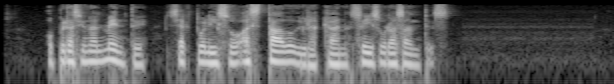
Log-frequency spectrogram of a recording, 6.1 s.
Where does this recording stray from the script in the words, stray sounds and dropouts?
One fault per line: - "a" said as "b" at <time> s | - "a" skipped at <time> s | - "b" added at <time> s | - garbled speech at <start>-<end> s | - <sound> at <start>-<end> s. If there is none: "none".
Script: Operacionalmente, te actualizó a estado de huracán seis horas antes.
- "te" said as "se" at 1.6 s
